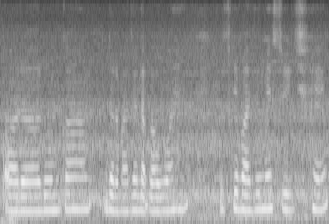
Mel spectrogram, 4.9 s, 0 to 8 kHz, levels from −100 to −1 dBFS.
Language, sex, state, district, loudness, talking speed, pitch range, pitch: Hindi, female, Maharashtra, Gondia, -15 LUFS, 145 wpm, 195-210 Hz, 205 Hz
